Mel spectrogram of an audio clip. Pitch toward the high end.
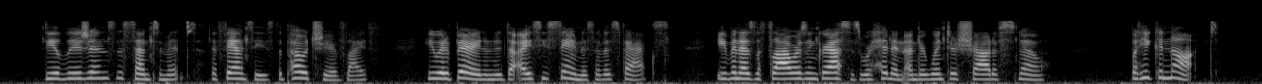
Yes: very high, 250 Hz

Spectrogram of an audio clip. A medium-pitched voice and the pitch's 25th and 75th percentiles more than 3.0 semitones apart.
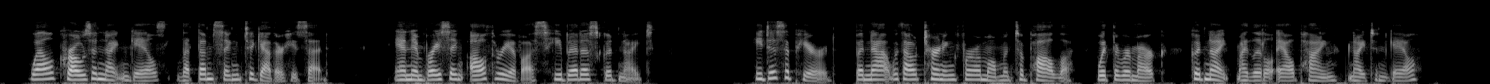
No: high, 215 Hz; average, 3.9 semitones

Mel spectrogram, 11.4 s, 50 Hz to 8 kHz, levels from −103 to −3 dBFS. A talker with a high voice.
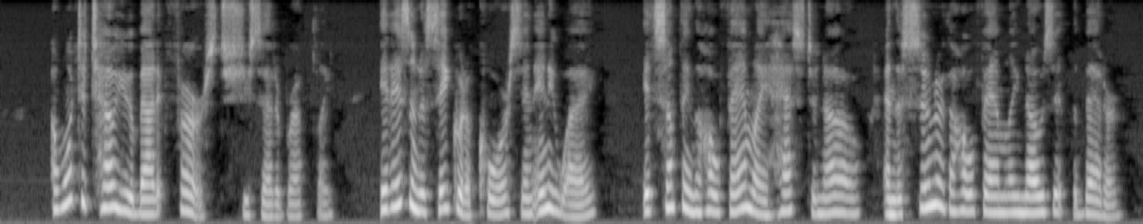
Yes: high, 215 Hz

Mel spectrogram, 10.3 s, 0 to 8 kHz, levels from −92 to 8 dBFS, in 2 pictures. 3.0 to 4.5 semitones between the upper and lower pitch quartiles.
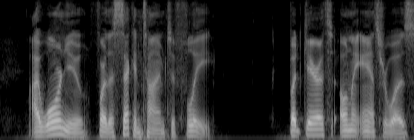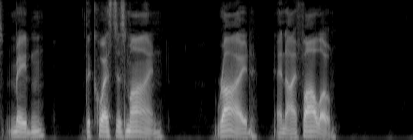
Yes: average, 3.6 semitones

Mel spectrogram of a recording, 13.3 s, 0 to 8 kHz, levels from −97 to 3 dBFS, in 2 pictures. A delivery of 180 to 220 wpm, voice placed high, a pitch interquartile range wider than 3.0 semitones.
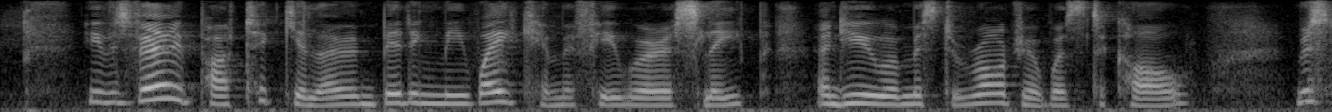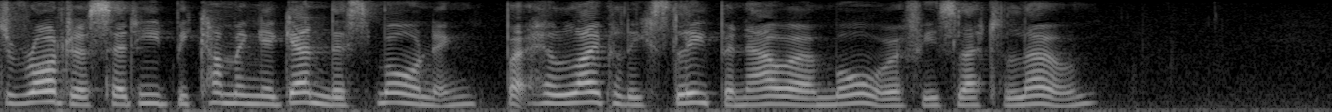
Yes: average, 190 wpm; high, 220 Hz; average, 4.0 semitones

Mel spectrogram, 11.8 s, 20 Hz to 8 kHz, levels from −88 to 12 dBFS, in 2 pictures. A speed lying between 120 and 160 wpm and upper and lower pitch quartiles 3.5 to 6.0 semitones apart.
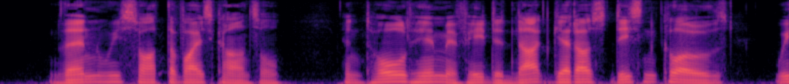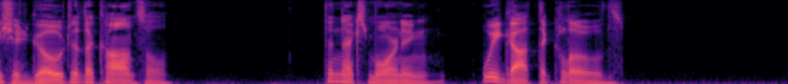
Yes: average, 150 wpm; average, 4.7 semitones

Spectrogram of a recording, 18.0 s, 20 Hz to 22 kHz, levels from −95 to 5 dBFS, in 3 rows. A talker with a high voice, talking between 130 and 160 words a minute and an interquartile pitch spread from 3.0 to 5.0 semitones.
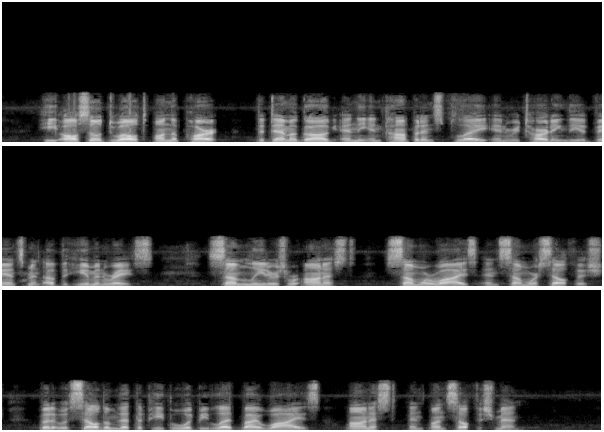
No: low, 125 Hz; average, 155 wpm; average, 3.6 semitones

